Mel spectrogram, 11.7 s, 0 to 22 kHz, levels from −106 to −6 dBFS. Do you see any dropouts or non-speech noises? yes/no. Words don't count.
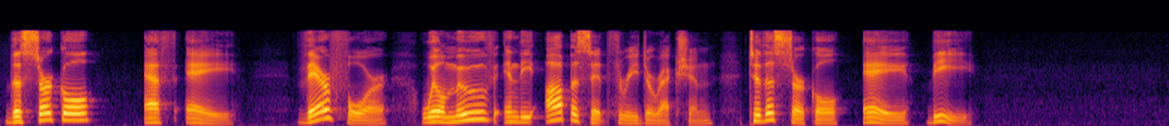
no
